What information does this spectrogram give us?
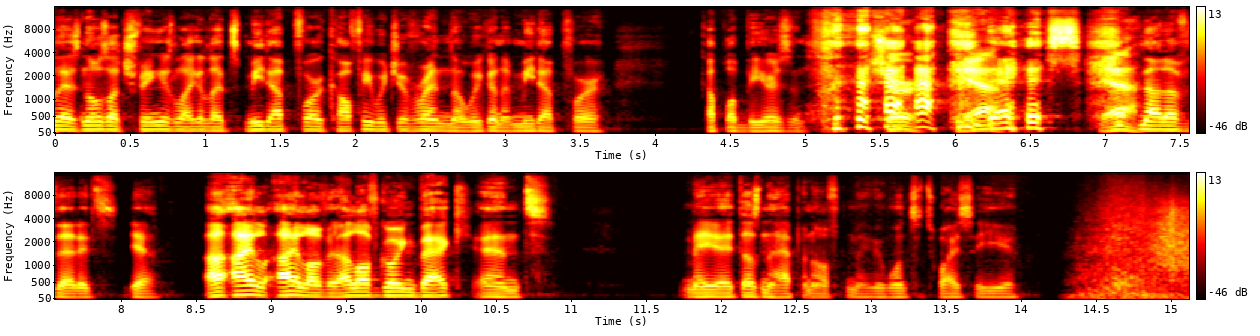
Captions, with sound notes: There's no such thing as like, let's meet up for a coffee with your friend. No, we're gonna meet up for a couple of beers and (laughs) there's none of that, it's, yeah. I love it. I love going back and maybe it doesn't happen often. Maybe once or twice a year.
